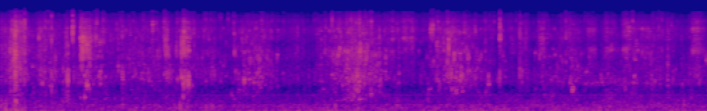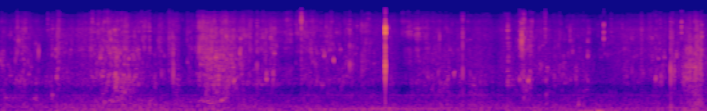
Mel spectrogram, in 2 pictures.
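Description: Small waves lapping against a rocky lakeshore, with soft rustling now and then and a single sharp click about thirteen seconds in.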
